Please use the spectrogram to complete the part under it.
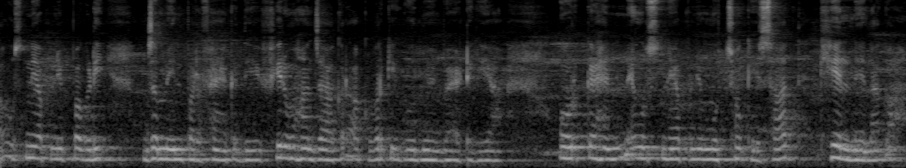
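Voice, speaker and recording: A woman narrating a children's storybook in a slow, even reading voice. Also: mid-range voice. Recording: roomy, dull lo-fi recording.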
